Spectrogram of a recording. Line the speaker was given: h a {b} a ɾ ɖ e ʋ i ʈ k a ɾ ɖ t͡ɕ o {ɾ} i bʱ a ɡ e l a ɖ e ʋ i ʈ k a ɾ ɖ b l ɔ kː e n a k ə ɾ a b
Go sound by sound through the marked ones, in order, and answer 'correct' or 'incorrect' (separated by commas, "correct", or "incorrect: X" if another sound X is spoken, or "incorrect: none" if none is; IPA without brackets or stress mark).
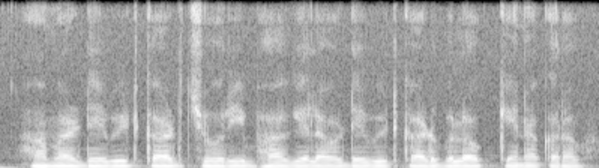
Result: incorrect: m, correct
